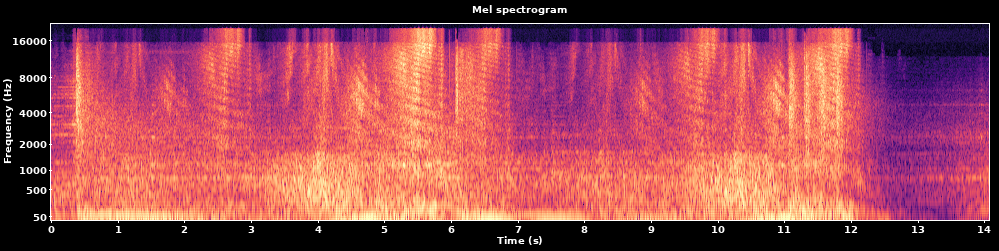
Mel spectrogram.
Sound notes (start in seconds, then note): 1.8 flares whooshing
